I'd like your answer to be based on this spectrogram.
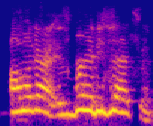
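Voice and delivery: high, loud starstruck outburst; super loud fangirl. Retold or imitated. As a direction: blurt it out loudly like an excited fan. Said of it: "like, super loud".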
